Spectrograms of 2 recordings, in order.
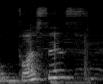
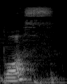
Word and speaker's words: bus: saves you money for buses like buses buses because here I pronounce it boss which is like my normal Nigerian pronunciation of a boss but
